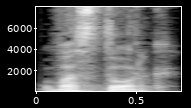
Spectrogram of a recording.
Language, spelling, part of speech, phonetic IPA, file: Russian, восторг, noun, [vɐˈstork], Ru-восторг.ogg
- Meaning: 1. rapture, ecstasy, delight 2. admiration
